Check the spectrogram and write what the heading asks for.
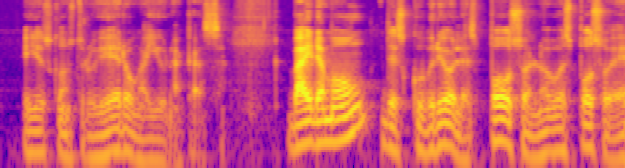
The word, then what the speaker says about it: Bidamon: casar y se casó con Lewis Bidamon, o Bidamon, como quieran pronunciarlo, como quieran escucharlo.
